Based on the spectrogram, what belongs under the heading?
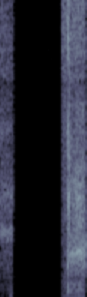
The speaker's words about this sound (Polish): Drzwi się zamykają.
